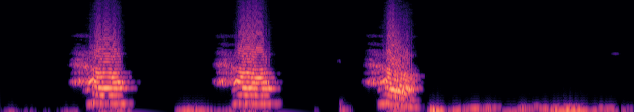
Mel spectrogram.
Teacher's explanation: ح، حلق کے درمیانی حصے سے ادا ہوتا ہے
